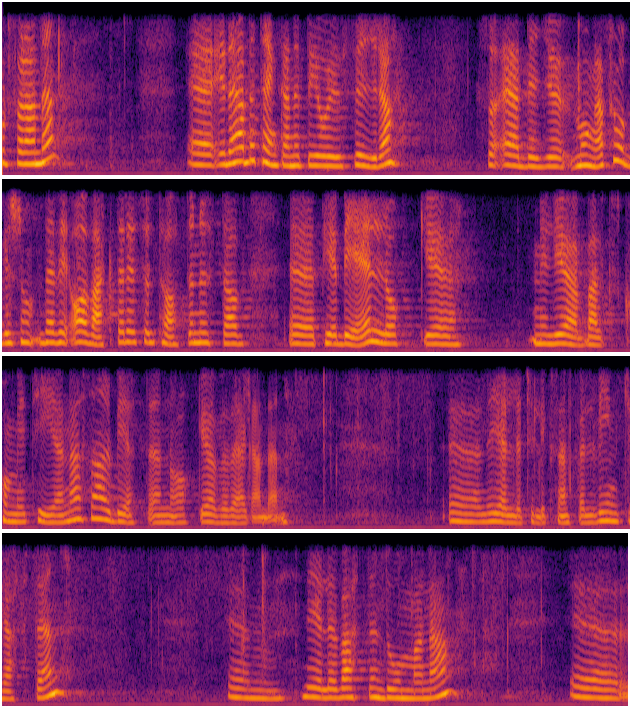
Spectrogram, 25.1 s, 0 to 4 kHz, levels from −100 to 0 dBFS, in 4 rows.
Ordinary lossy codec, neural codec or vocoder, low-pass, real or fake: none; none; 3.6 kHz; real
